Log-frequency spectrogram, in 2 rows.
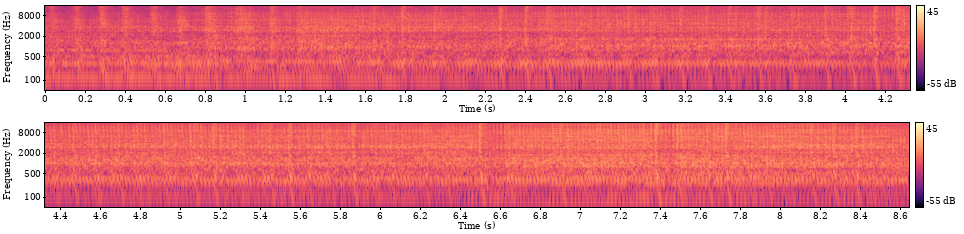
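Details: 2003 KTM SX85 two-stroke motocross bike running: rattly buzzing clatter about four times a second from the gearbox area; shifts fine, owner unsure if gearbox damage or clutch.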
